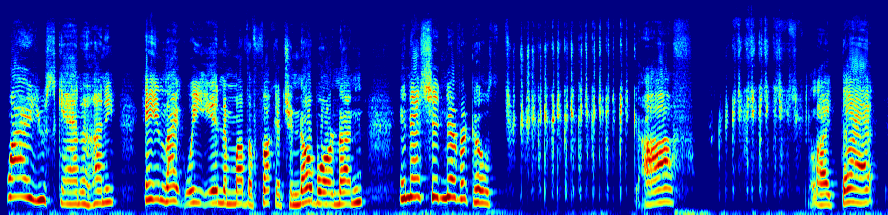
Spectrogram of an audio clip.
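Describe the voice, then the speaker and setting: A man voicing a loud, crude, profane husband who hunts ghosts with his wife, swaggering and brash. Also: very high voice, animated, moderate pace, pauses often, a little hiss or hum, voice pushed up, full character voice. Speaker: comedic character.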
